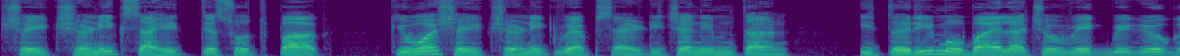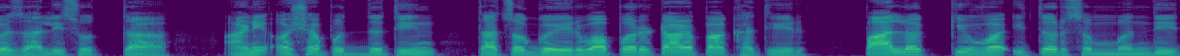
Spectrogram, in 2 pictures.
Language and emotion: Goan Konkani, neutral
